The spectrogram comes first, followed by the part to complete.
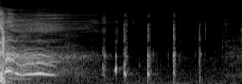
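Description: Germ-X hand sanitizer squirted from its bottle in a sudden burst that sprays everywhere, with a short wavering squeal over it, fading within about half a second. A few faint small clicks follow.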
